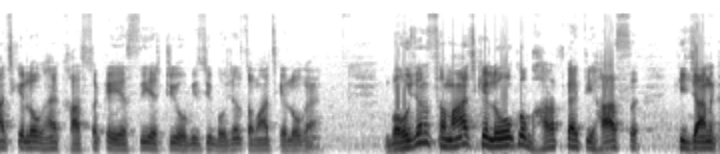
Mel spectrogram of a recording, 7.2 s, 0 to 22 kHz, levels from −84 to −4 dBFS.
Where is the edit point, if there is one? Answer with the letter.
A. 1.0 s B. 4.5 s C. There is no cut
C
